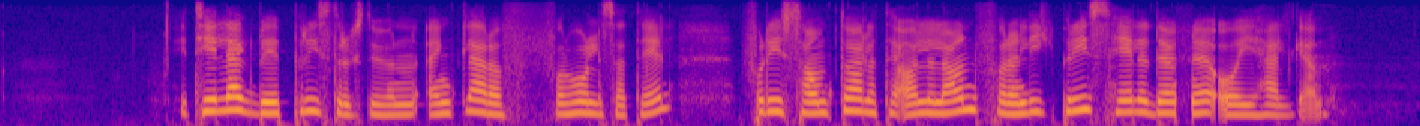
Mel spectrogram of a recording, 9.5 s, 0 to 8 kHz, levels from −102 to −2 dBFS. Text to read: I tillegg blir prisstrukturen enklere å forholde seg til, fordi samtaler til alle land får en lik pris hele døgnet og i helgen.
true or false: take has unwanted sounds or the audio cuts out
true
